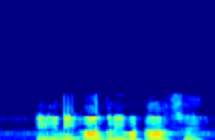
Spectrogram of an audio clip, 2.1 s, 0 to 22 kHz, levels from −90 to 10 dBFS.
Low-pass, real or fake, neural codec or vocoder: 7.2 kHz; real; none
